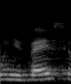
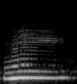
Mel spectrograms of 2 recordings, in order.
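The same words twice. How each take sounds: First: Said in the usual way. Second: "Universo" broken into u... ni... ver... so with long pauses; four loud, separate beats on "Universo"; syllable by syllable. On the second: Shown as a demonstration. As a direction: say "Universo" one isolated syllable at a time. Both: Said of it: "abro a minha boca quatro vezes".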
